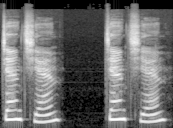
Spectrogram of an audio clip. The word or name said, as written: jingqian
